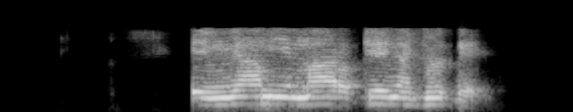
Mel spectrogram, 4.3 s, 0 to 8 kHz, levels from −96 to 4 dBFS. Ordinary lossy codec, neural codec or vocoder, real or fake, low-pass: AAC, 16 kbps; codec, 44.1 kHz, 2.6 kbps, DAC; fake; 7.2 kHz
